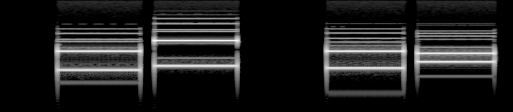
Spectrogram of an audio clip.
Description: Aircraft SELCAL, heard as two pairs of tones. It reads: BL-DS CL-FK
